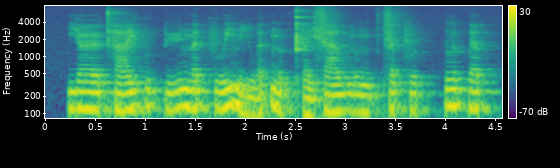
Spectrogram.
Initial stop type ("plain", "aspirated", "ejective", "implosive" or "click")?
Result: aspirated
